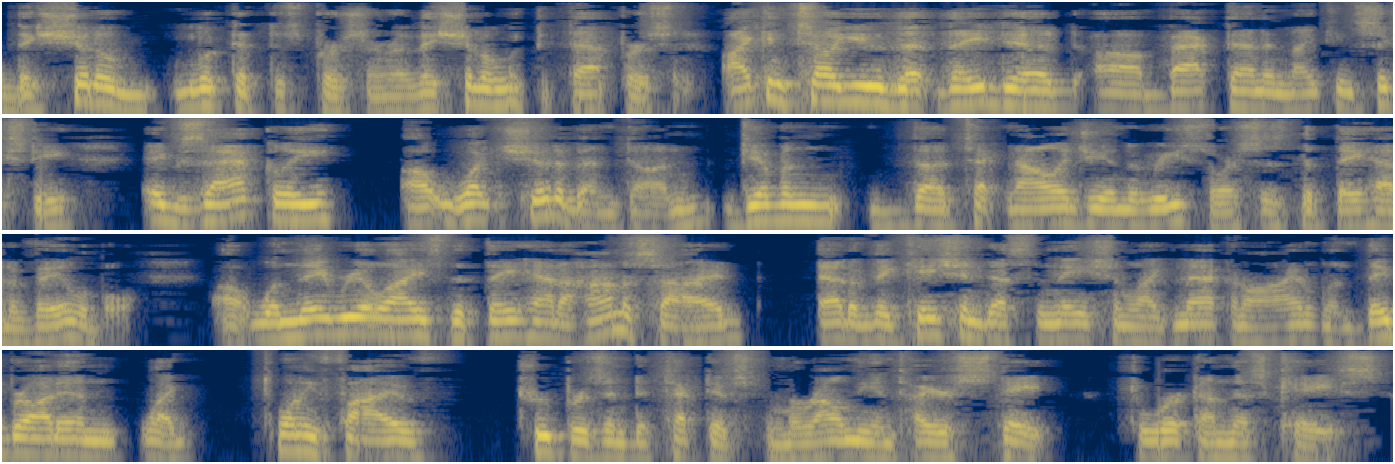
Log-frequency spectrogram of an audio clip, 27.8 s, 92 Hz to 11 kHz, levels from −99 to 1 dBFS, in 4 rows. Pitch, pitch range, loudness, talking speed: 120 Hz, 115-140 Hz, -23 LUFS, 170 wpm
